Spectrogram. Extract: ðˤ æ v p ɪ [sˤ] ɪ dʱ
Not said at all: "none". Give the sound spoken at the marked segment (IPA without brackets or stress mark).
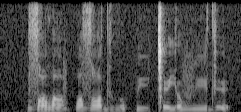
zˤ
